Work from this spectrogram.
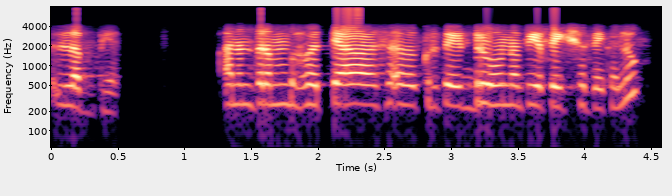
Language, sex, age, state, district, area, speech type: Sanskrit, female, 18-30, Maharashtra, Nagpur, urban, conversation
